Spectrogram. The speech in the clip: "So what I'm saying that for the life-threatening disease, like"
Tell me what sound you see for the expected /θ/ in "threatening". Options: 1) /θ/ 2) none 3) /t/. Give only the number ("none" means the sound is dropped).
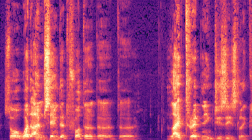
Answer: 3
